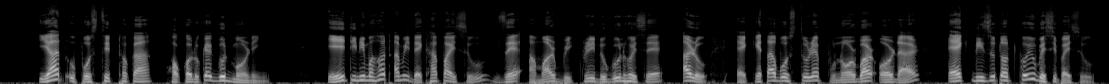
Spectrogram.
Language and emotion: Assamese, happy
